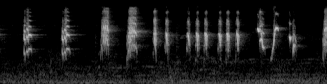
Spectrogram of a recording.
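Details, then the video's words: Long-tailed shrike singing a lively, emotive song used as a master recording to train lazy shrikes: a rapid series of harsh, buzzy and chirping notes, some bunched in quick runs, over a quiet background. "SUARA CENDET GACOR FULL JOSS❗️Suara Cendet Gacor DOR Emosi Cocok Buat Masteran Cendet MALAS"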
